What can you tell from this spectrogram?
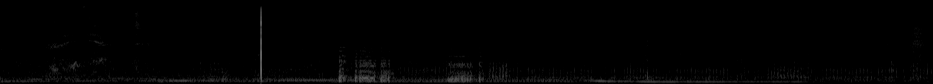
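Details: A neutered male house cat purrs while letting a new kitten nurse on him. The purr is a soft, low, continuous rumble that rises and falls steadily, with faint rustling and a single sharp click.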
